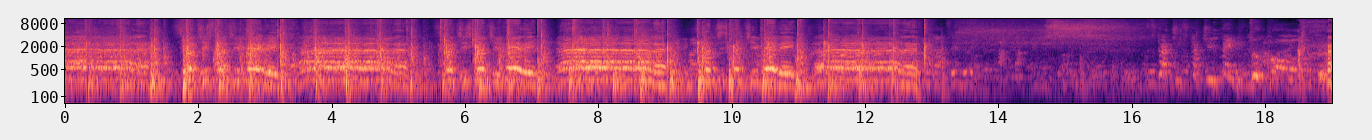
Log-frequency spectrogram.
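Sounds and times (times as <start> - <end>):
men chanting in unison: 0.0 - 12.9.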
